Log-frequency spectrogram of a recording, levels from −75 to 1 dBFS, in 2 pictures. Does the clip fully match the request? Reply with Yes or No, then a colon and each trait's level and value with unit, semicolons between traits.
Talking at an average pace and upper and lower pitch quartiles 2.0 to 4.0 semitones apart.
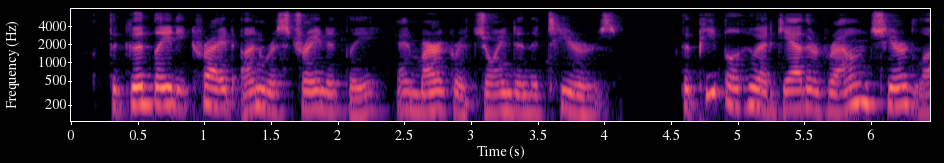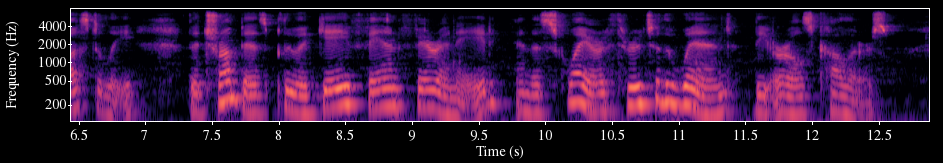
No: average, 165 wpm; average, 4.6 semitones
